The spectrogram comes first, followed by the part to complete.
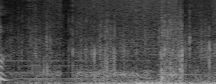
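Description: Low wind rumble on the microphone, growing stronger about a second in, with faint background music underneath.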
